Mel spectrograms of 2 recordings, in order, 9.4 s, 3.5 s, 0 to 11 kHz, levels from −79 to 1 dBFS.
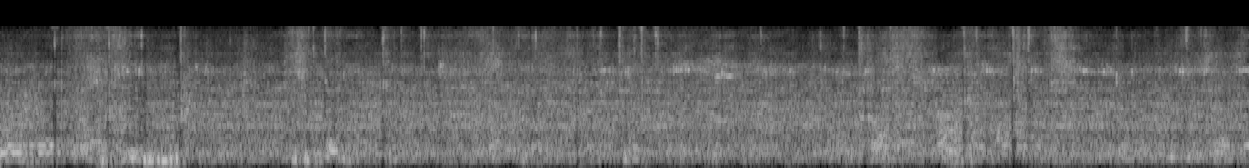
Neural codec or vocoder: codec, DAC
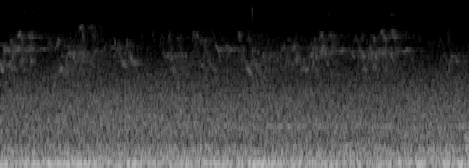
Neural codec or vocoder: none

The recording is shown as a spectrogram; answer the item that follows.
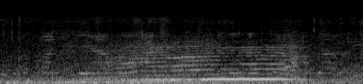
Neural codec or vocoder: vocoder, BigVGAN v2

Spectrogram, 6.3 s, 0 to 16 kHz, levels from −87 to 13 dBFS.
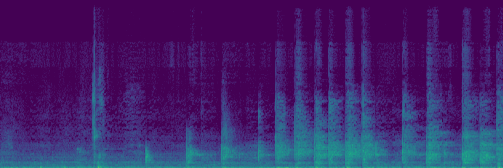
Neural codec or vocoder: codec, SNAC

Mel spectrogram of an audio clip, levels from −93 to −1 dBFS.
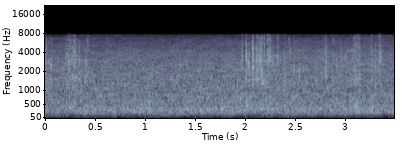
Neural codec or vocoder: codec, DAC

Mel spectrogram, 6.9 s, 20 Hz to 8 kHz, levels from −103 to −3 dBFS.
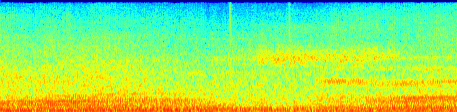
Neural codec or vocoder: none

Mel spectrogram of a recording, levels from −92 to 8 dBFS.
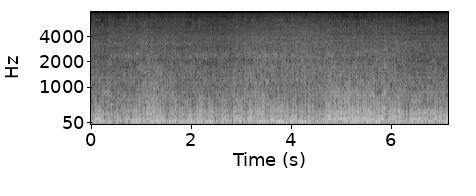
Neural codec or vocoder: vocoder, HiFi-GAN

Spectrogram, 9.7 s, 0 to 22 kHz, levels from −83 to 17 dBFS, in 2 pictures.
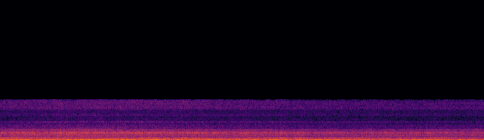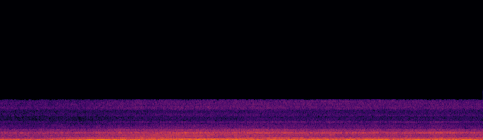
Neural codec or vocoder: none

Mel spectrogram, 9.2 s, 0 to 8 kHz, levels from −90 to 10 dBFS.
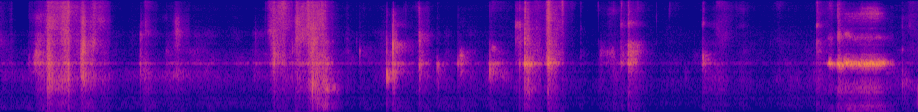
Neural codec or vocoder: codec, ZipCodec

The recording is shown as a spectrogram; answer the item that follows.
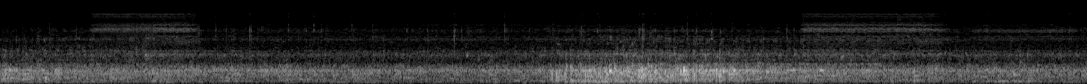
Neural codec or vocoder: none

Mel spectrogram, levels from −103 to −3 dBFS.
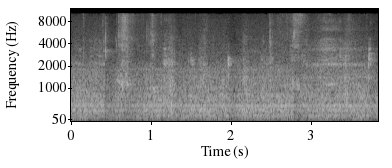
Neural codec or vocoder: none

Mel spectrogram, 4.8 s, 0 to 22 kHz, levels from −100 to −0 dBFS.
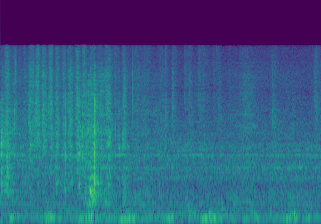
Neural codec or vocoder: none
